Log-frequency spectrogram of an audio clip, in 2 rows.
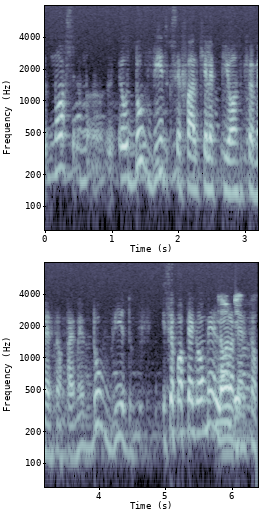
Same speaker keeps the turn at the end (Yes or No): Yes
